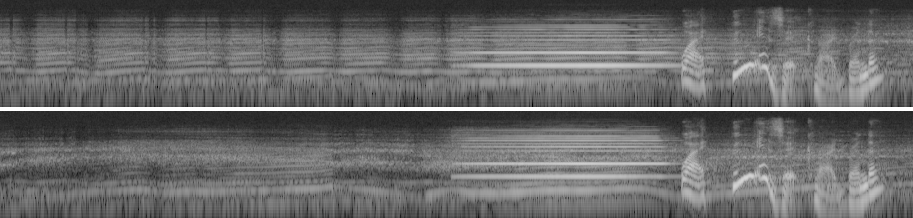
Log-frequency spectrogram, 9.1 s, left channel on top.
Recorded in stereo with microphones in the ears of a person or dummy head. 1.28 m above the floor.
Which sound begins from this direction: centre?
A woman speaking, at 6.8 s.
